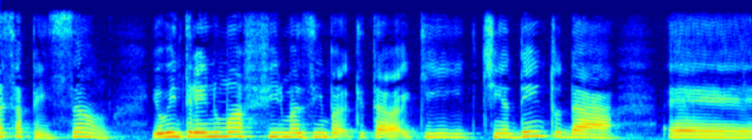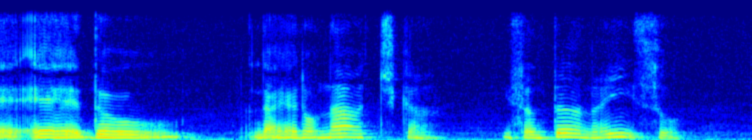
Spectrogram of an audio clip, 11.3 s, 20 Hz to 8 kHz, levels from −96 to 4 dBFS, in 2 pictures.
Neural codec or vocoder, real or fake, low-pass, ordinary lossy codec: none; real; 7.2 kHz; none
